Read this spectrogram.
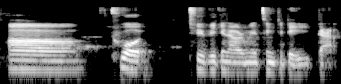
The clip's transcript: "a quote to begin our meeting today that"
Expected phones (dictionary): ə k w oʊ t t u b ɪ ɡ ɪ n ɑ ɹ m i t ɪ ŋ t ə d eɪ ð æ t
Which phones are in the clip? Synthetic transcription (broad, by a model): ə k w oʊ t t u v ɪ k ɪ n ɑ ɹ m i s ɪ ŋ t ə d eɪ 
